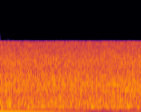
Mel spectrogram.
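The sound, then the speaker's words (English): A creek running full after overnight rain in a farm pasture makes a steady, dense rush of water, even and unbroken throughout with no voices. “It rained last night, and the creek is running full.”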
